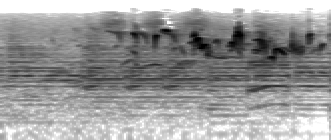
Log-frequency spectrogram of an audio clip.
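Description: Soft background music with birds chirping over it; a quick run of short, high chirps comes in about half a second in and grows busier and louder toward the end.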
